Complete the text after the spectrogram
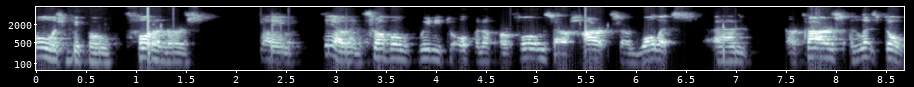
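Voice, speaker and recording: A man with a Scottish accent at a moderate pace. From Scotland. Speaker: keynote speaker and entertainment entrepreneur. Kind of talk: podcast interview. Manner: animated.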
